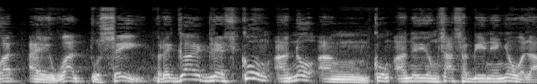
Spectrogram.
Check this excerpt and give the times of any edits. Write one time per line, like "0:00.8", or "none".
0:01.5
0:03.7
